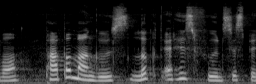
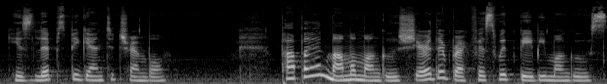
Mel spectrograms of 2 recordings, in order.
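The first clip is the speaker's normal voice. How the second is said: ordinary delivery, nothing marked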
